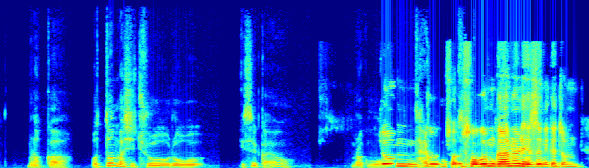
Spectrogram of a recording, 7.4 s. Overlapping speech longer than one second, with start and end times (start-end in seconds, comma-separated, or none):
4.7-6.3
